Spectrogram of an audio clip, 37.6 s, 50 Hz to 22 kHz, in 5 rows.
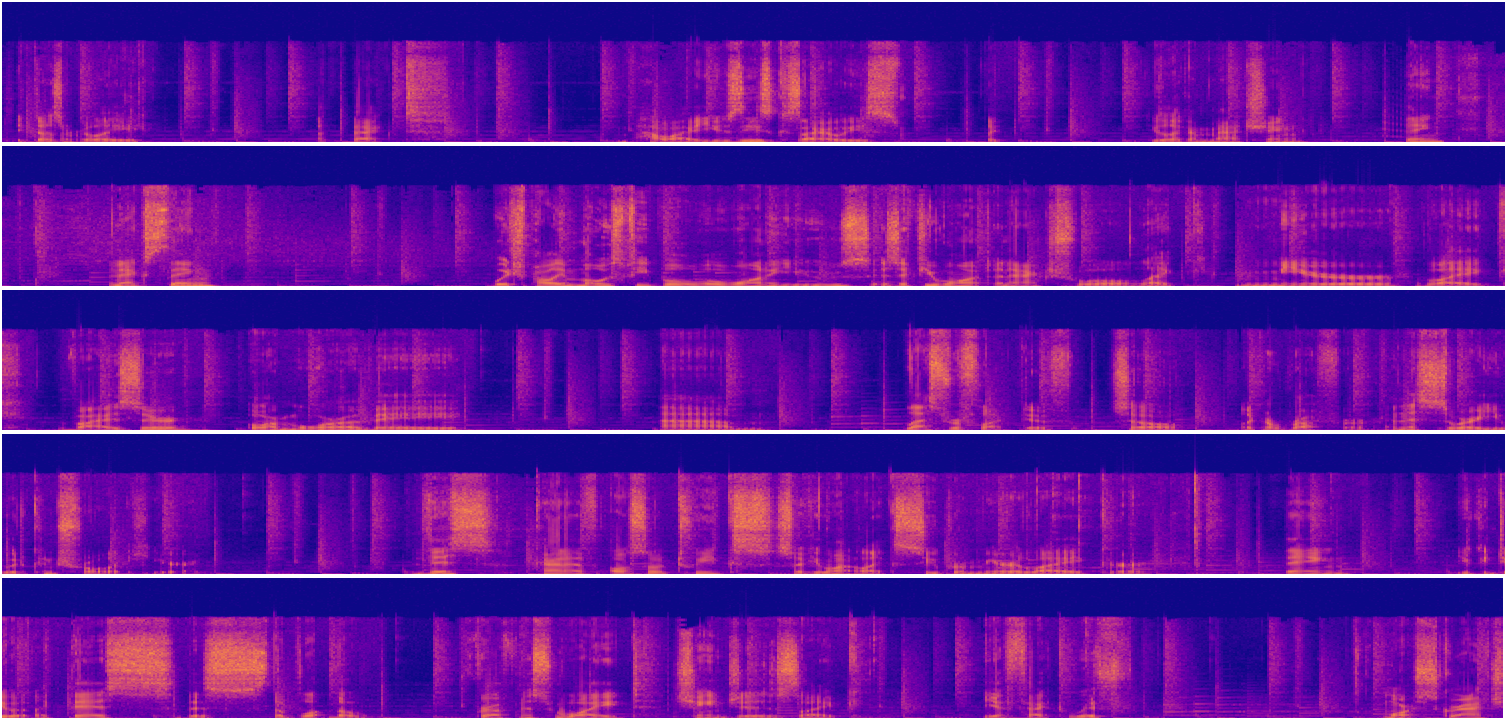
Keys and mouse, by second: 0.1 ctrl+z, 0.8 ctrl+z, 1.8 ctrl+z, 2.4 ctrl+z, 14.3-17.4 drag, 21.8-23.7 drag, 24.3-27.7 drag, 28.5 ctrl+z, 29.1-32.0 drag, 32.5-34.4 drag, 35.4 click.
